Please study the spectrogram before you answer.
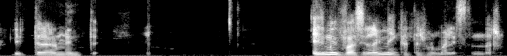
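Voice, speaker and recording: Young woman, language teacher, lowish voice, dry close sound, chatty, repeats herself, asks "right?" often. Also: expressive, darkish tone, husky, dry recording, highs cut off. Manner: repeats points and checks in with quick tag questions. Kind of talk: casual online grammar lesson.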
